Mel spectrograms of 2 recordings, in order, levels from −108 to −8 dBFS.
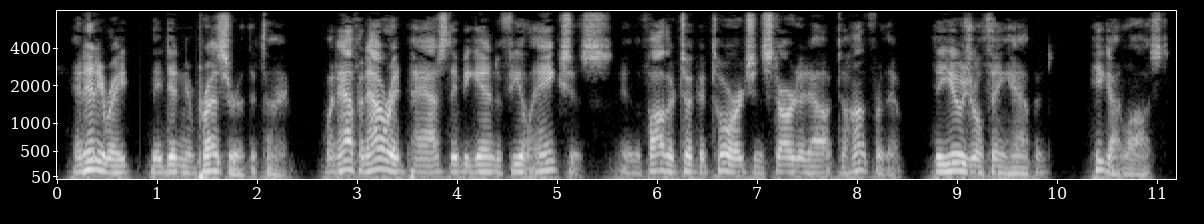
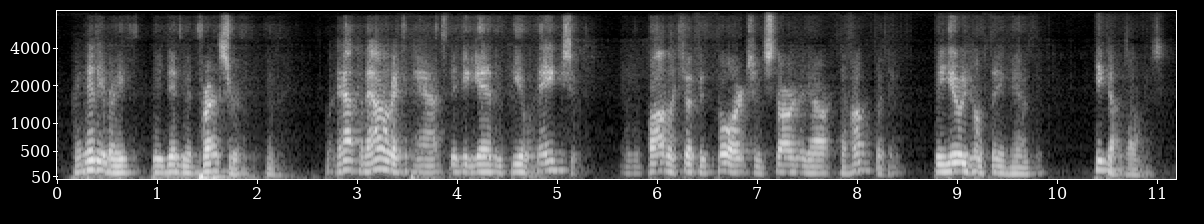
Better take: first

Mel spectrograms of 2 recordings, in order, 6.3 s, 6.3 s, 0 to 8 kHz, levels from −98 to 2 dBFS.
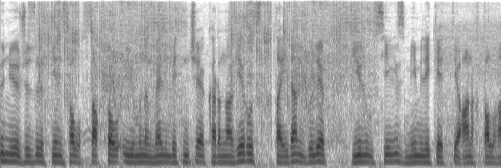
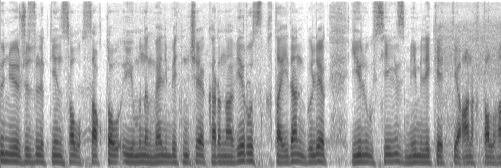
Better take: second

